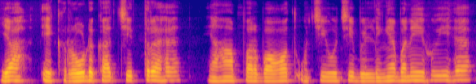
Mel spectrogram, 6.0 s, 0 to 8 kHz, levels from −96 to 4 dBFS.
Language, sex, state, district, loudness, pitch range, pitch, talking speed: Hindi, male, Jharkhand, Deoghar, -17 LUFS, 135-150 Hz, 145 Hz, 150 wpm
